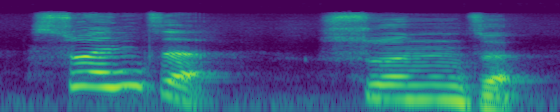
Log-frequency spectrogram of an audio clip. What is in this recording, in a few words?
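"sun1zi", Mandarin Chinese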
